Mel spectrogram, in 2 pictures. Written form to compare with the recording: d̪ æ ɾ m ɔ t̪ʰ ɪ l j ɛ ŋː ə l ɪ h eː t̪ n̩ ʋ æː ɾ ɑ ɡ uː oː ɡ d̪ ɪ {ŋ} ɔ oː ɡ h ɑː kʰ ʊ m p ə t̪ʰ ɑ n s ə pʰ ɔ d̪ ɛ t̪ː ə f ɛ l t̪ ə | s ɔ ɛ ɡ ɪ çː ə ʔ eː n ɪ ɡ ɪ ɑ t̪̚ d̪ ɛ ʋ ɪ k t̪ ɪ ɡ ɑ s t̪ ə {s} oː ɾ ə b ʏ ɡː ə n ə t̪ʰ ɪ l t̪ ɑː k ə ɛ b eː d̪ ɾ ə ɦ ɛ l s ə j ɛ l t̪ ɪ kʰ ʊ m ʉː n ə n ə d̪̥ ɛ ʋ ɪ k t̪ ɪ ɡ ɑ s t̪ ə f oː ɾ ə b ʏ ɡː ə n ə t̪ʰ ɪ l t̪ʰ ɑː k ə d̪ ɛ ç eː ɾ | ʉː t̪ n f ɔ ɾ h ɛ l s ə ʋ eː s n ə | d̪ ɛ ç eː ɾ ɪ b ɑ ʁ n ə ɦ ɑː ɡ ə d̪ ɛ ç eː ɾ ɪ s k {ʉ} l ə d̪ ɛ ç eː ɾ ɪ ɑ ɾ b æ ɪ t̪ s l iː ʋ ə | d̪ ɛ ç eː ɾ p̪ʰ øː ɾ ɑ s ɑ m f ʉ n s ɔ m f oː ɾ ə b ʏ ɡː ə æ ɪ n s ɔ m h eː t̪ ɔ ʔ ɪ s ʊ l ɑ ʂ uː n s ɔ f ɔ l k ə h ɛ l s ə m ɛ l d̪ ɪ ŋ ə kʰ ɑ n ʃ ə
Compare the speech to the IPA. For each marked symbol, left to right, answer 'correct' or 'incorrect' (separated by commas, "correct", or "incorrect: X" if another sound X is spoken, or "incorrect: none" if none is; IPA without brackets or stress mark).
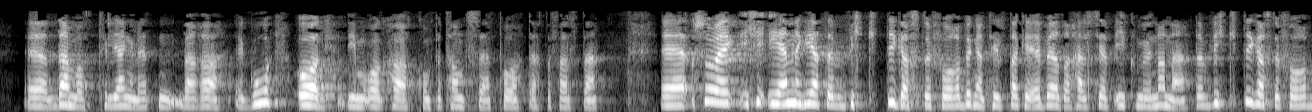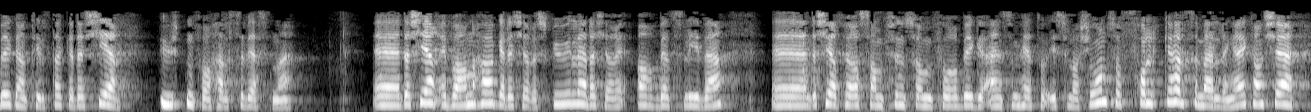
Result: incorrect: m, incorrect: f, incorrect: ʉː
